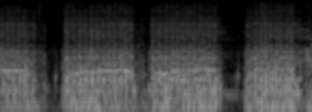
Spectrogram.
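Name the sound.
sewing machine stitching bias binding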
